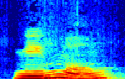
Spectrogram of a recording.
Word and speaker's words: 柠檬: Ningmeng, lemon.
